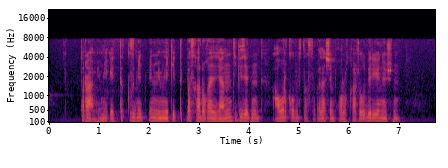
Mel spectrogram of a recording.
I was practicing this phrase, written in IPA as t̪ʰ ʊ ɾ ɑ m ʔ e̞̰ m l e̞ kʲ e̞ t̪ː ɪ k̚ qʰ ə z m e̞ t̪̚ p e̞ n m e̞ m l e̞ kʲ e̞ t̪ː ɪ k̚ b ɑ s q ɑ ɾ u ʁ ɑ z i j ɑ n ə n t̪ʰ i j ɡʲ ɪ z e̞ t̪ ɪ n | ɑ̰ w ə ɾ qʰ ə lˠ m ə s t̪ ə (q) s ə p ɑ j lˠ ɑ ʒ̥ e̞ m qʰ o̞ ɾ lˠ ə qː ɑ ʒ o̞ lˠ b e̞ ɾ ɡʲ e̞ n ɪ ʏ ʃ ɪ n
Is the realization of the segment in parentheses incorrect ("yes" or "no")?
no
